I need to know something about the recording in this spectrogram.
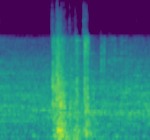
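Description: Steady ice-hockey arena background noise with a quick cluster of three sharp knocks about a second in, the first the loudest.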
